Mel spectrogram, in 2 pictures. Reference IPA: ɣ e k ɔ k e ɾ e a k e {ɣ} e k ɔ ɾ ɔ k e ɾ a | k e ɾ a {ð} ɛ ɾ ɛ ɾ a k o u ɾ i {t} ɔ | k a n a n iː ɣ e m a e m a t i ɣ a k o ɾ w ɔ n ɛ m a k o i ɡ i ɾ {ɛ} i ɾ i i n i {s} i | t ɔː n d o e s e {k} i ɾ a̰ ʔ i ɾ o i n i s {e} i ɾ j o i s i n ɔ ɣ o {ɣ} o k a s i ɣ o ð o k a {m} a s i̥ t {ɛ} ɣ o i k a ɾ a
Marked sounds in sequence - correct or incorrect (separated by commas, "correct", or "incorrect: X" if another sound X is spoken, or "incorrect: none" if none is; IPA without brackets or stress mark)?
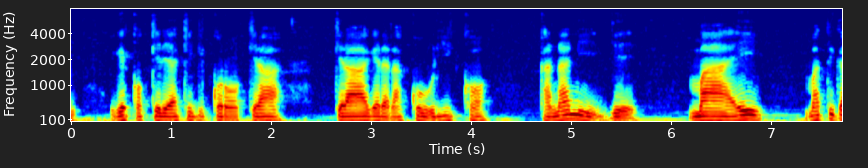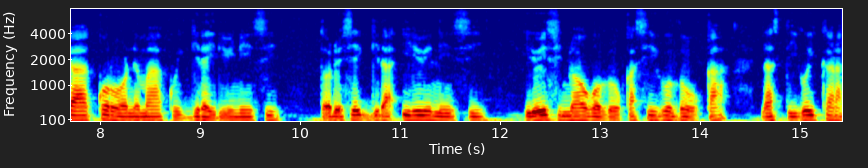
correct, incorrect: ɣ, incorrect: k, incorrect: a, correct, incorrect: ɡ, incorrect: i, incorrect: ð, incorrect: n, incorrect: i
